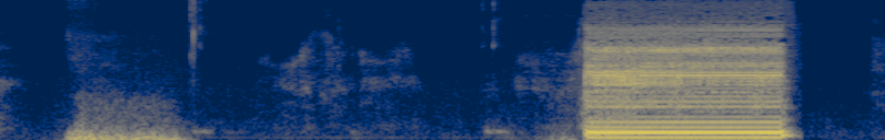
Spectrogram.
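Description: A quiz buzzer in a movie-guessing game sounds once, a loud, steady, harsh electronic tone lasting about a second. A brief muffled low rumble comes earlier, with a short quiet gap between.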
